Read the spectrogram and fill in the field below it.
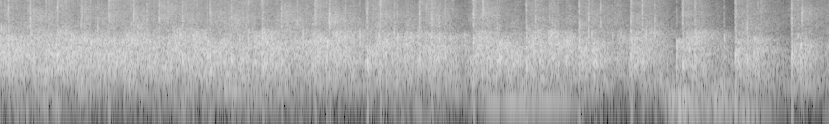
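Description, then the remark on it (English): Steady, loud audience applause as climber Tommy Caldwell is brought up on stage, a dense wash of many hands clapping that holds for about four seconds and starts to thin near the end, with a few faint voices mixed in. “Everyone can give him a big round of applause.”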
